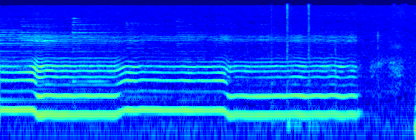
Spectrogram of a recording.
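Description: A slow, wordless melody hummed in long, steady held notes of about a second each, stepping up and down in pitch with short slides between them, and ending near the end.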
